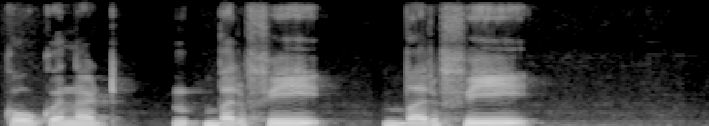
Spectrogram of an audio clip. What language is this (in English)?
Punjabi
